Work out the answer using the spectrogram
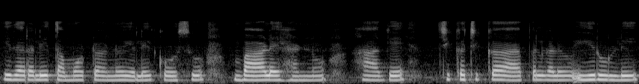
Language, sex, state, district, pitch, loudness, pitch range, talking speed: Kannada, female, Karnataka, Bellary, 205 Hz, -18 LUFS, 200-215 Hz, 110 wpm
